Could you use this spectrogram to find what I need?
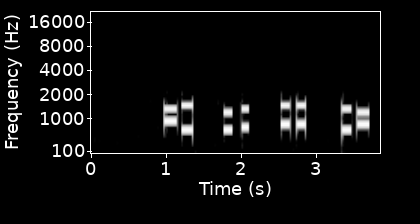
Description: DTMF, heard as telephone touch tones, dialled by hand, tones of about 130 ms. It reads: 03 15 99 27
